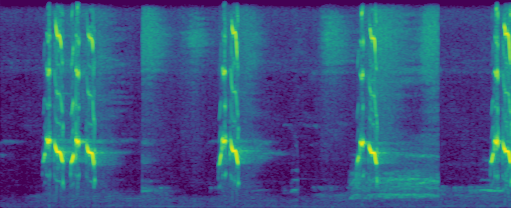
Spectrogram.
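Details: Vocal Sooty-headed bulbul summoning its companions with brisk, gurgling note clusters spaced irregularly, a two-part phrase first, then single and paired chirpy bursts, faint soft hum between them.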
